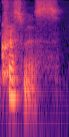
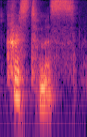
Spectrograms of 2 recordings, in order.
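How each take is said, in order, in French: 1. Le son t est complètement omis. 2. Le son t est prononcé au milieu. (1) "mais Christmas" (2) "et non pas Christ, Christmas"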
